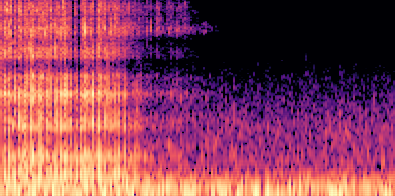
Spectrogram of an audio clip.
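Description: A cartoon dodo character snoring: one rasping snore that stops about a second in.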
